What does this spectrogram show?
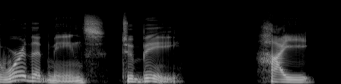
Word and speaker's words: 係: 係 The difference is that to be is pronounced with a low, level tone, and to be located is pronounced with a mid-rising tone.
